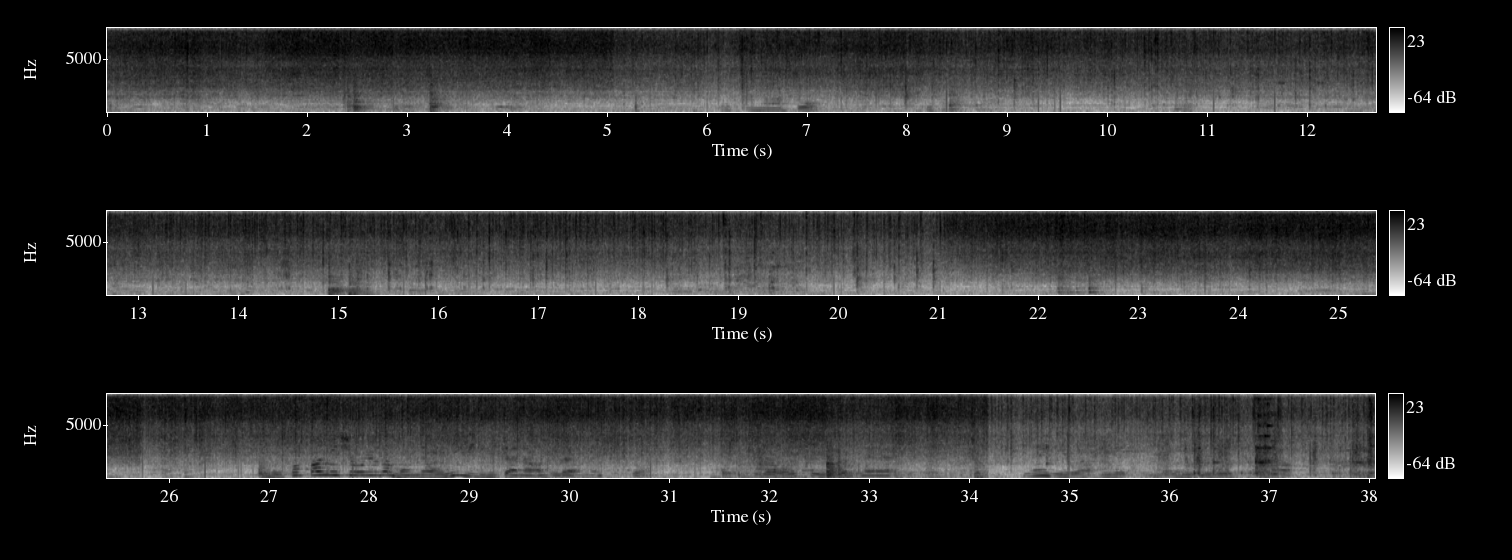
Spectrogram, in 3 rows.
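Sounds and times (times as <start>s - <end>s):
meat and rice sizzling in a pan: 0.0s - 38.0s.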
